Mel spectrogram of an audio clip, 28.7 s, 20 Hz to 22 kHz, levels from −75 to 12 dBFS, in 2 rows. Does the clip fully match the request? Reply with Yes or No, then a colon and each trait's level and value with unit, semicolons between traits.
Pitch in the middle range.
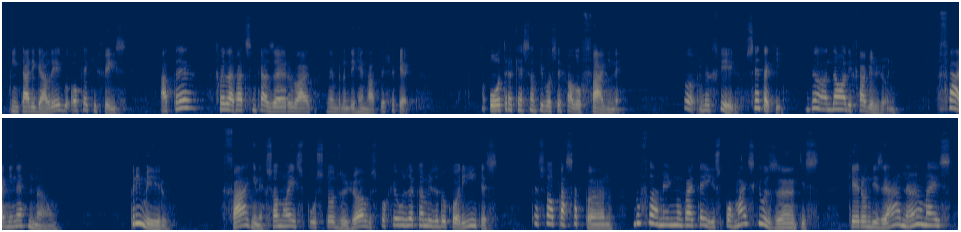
Yes: medium, 180 Hz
